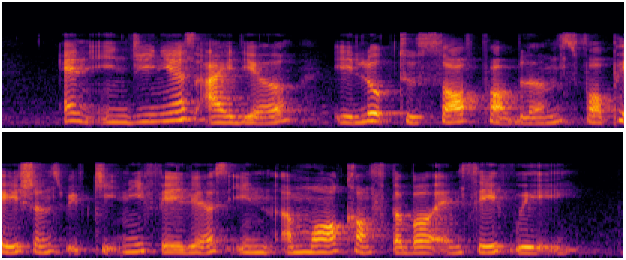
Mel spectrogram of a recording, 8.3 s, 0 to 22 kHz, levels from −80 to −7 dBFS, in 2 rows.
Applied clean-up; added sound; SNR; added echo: none; none; none; none.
